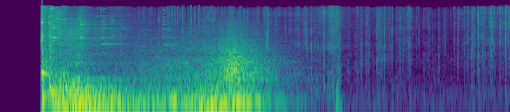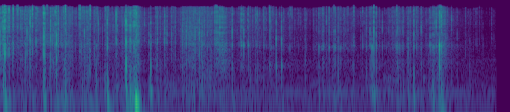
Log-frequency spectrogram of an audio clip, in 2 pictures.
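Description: Logo-intro sound effect: a sudden loud crash about half a second in that fades away over the next few seconds, followed by faint scattered crackles that stop shortly before the end.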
